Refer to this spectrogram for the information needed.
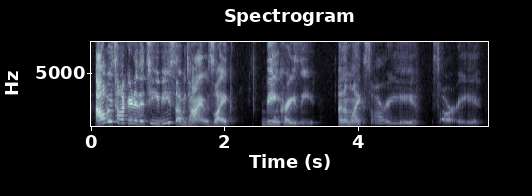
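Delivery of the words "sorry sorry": sheepish, hushed whisper; acted soft, voiceless apology. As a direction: whisper it like a guilty little sorry. Whispered apology after acted outburst.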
